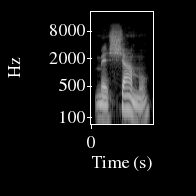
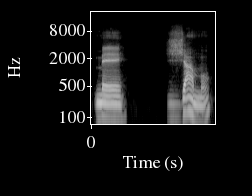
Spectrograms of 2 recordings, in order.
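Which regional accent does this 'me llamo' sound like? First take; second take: Argentine; Andean. First: The double L has an Argentine 'sh' sound. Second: The double L has an Andean pronunciation. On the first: The speaker is from Argentina. "you're from Argentina, aren't you?" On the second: The speaker is from the Andes. "that's like the Andes Mountains"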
